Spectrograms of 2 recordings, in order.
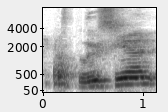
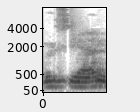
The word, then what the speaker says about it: Lucienne: Is Lucienne all right? Lucienne is right. It is a, okay. It's basically, it's a French name, Lucienne, meaning light, just like Lucia.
